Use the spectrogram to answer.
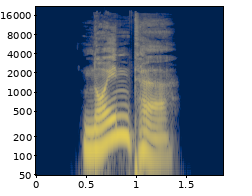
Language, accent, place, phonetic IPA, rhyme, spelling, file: German, Germany, Berlin, [ˈnɔɪ̯ntɐ], -ɔɪ̯ntɐ, neunter, De-neunter.ogg
- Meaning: inflection of neunte: 1. strong/mixed nominative masculine singular 2. strong genitive/dative feminine singular 3. strong genitive plural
